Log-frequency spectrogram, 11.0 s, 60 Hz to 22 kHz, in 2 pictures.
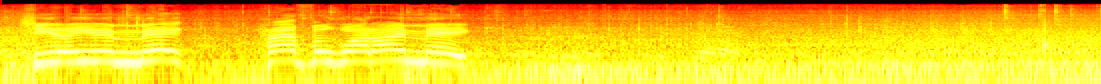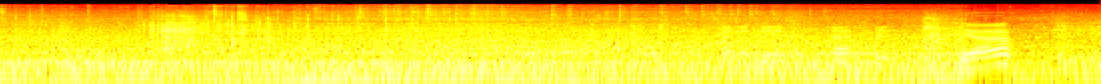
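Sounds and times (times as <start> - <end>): traffic noise: 0.0 - 11.0
low engine hum: 0.9 - 11.0.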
